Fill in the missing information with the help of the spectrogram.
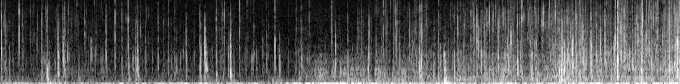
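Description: Fingertips squeeze clear plastic bubble wrap wrapped around a recorder, then press and scratch the bubbles. Dense, irregular crinkling crackles and sharp bright snaps play over a low rumble, growing busier and louder toward the end.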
